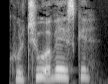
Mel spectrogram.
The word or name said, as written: kulturvæske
